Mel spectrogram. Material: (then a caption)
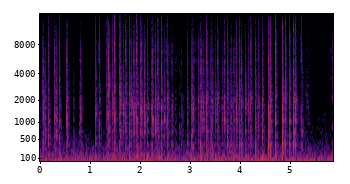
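Paper. Long painted nails tap and scratch the back of a white Hallmark paper greeting card, thin and flat, held in one hand. Quick, dry clicks and papery scrapes follow each other in a dense, uneven patter, each tap bright and ending almost instantly over a steady low hum.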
